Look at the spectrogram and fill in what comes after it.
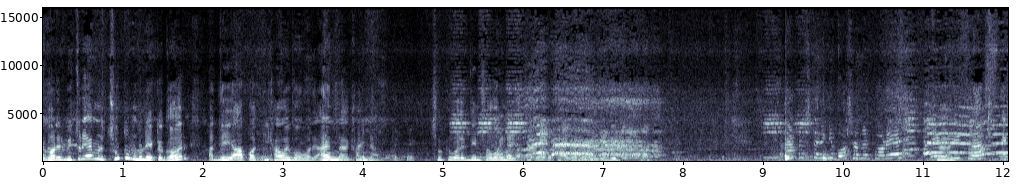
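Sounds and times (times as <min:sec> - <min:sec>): rooster crowing: 0:05.8 - 0:08.0, 0:10.7 - 0:12.0.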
